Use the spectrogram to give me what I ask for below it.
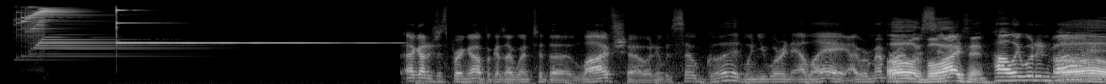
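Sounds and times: bell-like chime sting: 0.2 - 4.4
bright ding: 0.2 - 4.5.

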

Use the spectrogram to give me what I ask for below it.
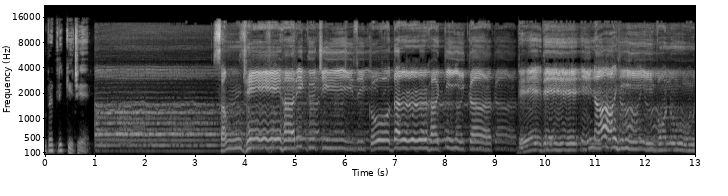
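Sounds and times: chanted vocal music: 1.0 - 13.0.

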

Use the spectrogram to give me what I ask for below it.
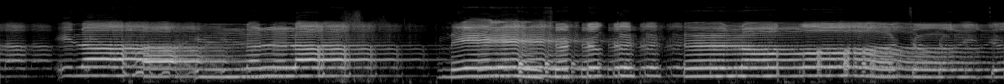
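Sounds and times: girl singing unaccompanied: 0.0 - 10.0.

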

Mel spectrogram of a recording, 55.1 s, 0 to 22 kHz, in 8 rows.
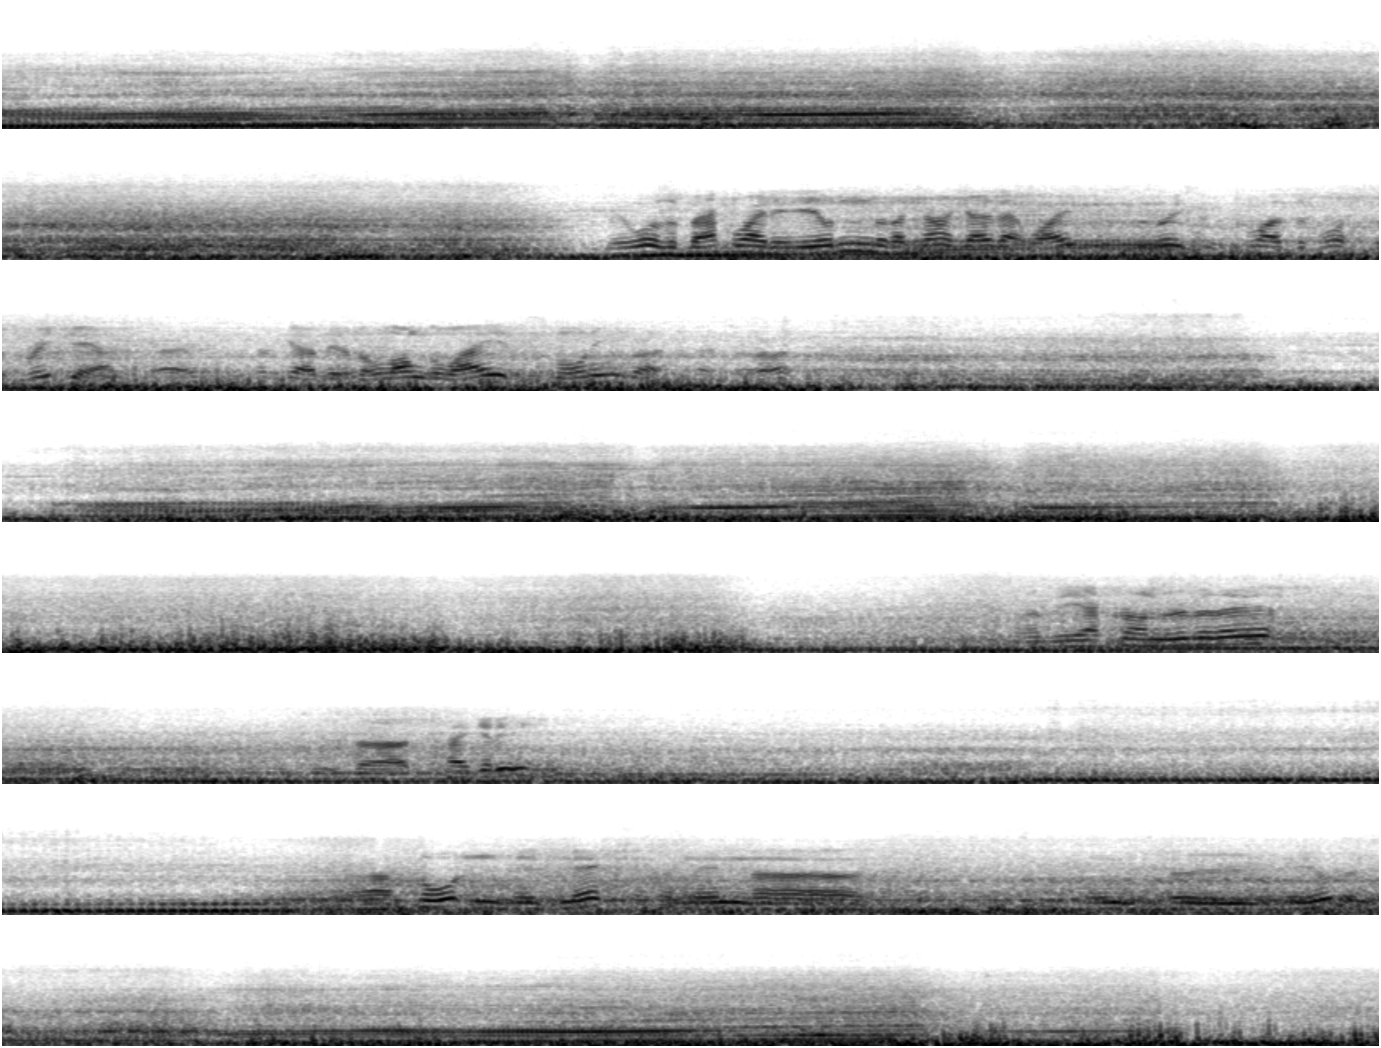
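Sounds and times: motorcycle engine accelerating: 0.0 - 55.0
wind and road noise: 0.0 - 55.0.

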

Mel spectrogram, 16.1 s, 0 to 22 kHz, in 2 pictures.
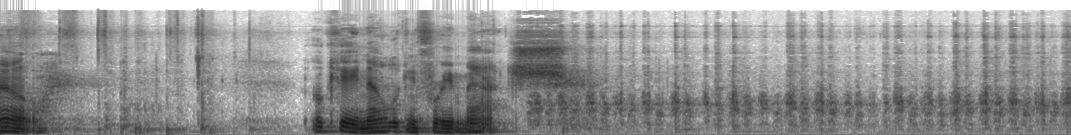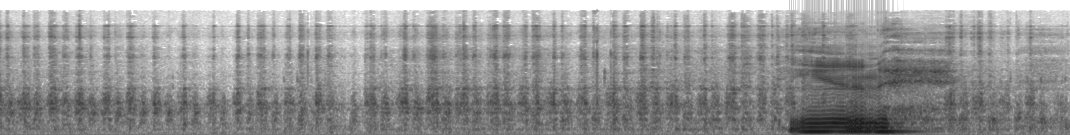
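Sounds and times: coin scraping scratch card: 4.0 - 16.0.

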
